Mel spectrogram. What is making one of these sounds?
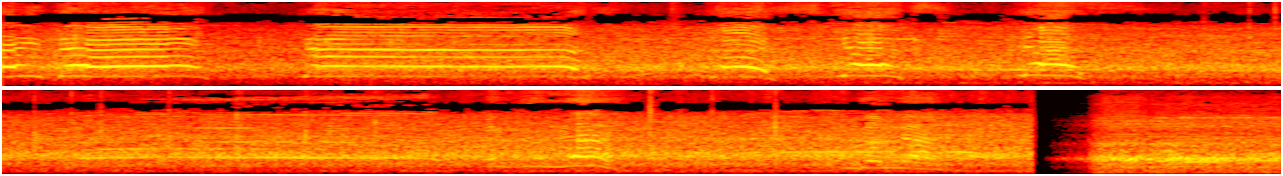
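A young man sings loudly and cheerfully close by.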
